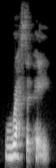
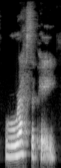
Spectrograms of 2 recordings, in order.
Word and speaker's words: recipe: an S, but secondly, that final E is pronounced, which is quite rare in English.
